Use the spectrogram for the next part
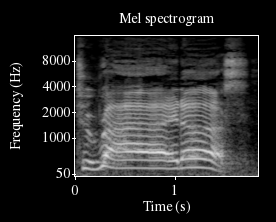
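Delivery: slow, loud shout; shouted on cue. Pretend. Co-host answers the host's prompt with a slow shout. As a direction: bellow the punchline slowly, stretching each word. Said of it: "Say it".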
